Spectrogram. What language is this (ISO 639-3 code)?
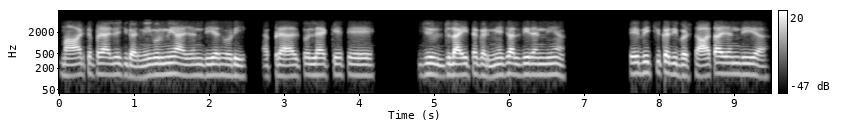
pan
